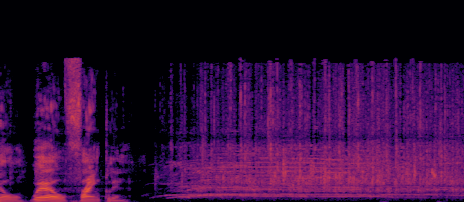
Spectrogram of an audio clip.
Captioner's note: applause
